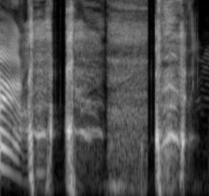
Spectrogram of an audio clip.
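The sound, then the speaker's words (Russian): Coughs from an elderly woman sitting on a bench: a few loud, rough bursts separated by short pauses, heard alone with no talk. “Так я ж кашляла, а не чахала.”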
